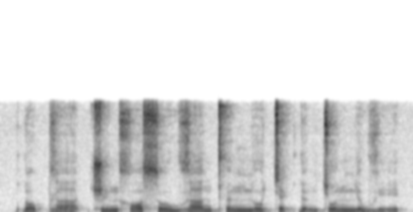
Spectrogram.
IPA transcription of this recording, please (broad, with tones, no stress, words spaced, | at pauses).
ɗɔ˨˩p̚ɣaː˨˩k̚ ʂɨ˧˥nxɔ˧˥ so˧w ɣa˧nt̪ʰə˧ŋɲo˧ cɛ˨˩k̚ɗə˨˩˨ŋco˧n ɲə˧wɣe˨˩˦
